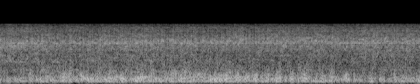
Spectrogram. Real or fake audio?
fake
